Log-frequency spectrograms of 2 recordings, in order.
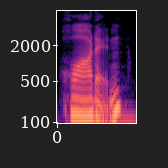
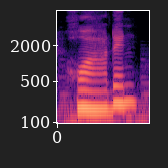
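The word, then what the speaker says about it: Hualien: It's on the east side of the island near the city of Huaren. Or you might also hear some people pronounce it with a different tone. Huaren.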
